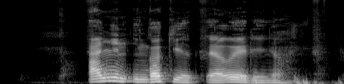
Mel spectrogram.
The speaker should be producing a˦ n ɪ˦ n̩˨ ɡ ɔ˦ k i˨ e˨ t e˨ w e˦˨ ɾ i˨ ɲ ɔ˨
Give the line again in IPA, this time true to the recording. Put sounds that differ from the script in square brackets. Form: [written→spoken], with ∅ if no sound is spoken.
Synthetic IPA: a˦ [n→ɲ] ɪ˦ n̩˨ ɡ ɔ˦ k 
